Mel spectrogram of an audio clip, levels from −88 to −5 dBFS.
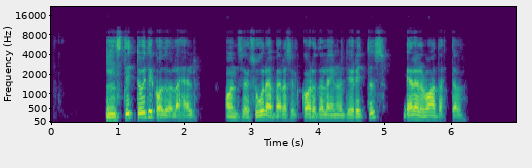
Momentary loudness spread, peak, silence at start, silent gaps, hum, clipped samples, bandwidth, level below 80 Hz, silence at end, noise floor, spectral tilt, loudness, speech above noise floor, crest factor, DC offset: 10 LU; -2 dBFS; 0.8 s; none; none; under 0.1%; 9.8 kHz; -60 dBFS; 0.8 s; under -90 dBFS; -4.5 dB/octave; -19 LUFS; over 72 dB; 18 dB; under 0.1%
